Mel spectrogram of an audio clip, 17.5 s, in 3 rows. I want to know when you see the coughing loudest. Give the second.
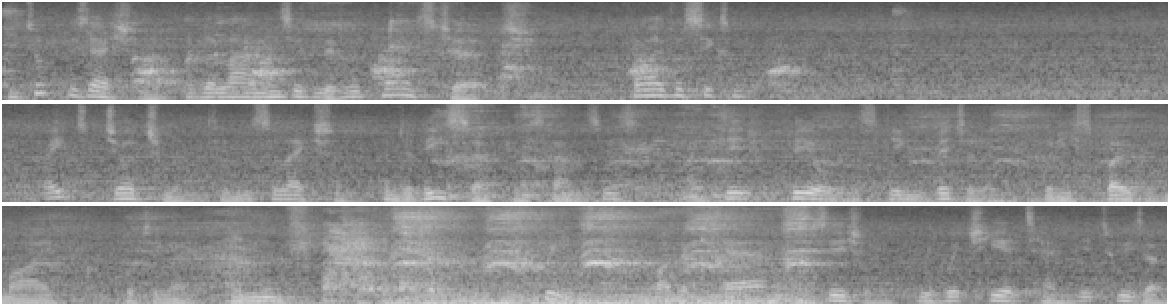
13 s.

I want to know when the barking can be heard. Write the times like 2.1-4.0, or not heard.
0.0-4.5.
